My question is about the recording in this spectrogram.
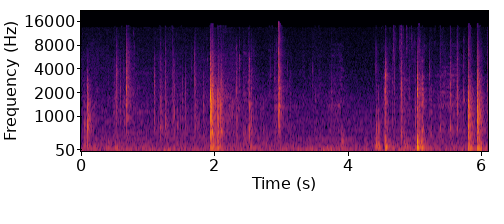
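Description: A laptop's plastic case being handled and turned over on a desk: scattered clicks and knocks, with louder knocks about two seconds in and about five seconds in.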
